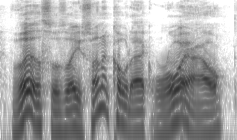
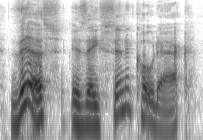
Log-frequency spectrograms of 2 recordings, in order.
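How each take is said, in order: First: Said in the usual way. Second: Glitchy robotic-sounding voice; robot voice, like a choppy connection. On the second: Real, not acted. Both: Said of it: "I sound like a robot now".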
